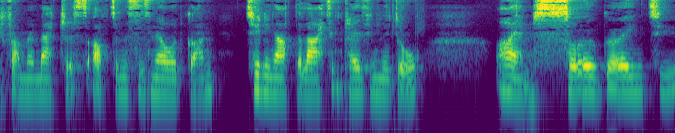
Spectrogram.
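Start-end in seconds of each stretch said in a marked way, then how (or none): 5.0-6.8 sleepy, drowsy, much slower. Narrator reads a character's reply to a goodnight wish, sleepily. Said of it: "Sam said sleepily".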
